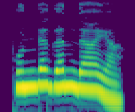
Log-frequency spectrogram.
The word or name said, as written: ಪುಂಡಗಂದಾಯ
